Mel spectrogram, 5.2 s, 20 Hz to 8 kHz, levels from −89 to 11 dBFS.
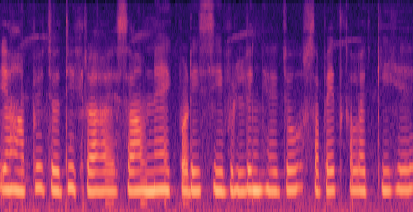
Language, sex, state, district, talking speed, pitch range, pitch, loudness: Hindi, female, Maharashtra, Aurangabad, 195 wpm, 235-245 Hz, 240 Hz, -14 LUFS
